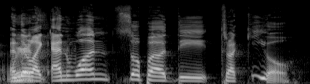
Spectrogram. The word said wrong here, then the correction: tronquito: Or caldo what is it? I'm going to say it wrong. Tronquito. – Tronquito.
